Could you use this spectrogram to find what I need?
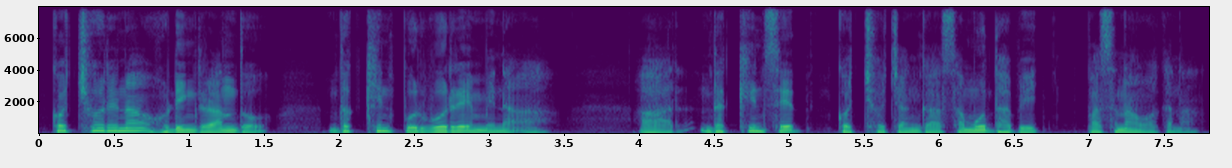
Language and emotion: Santali, neutral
